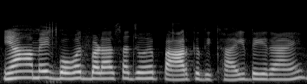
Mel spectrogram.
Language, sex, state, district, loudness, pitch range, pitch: Hindi, female, Uttar Pradesh, Deoria, -19 LUFS, 235-280 Hz, 270 Hz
